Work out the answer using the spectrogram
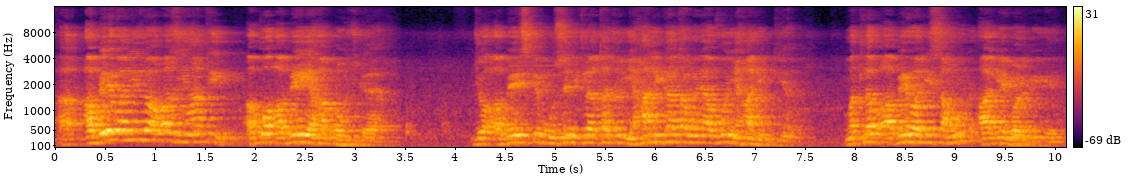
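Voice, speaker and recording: A male science teacher giving a classroom lecture, explaining step by step and slowly dictating definitions. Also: fairly high pitch, animated, a little mellow. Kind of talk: classroom lecture mixing Hindi and English. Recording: echoey room from far off.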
